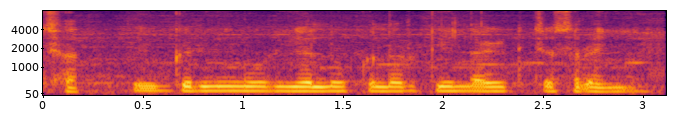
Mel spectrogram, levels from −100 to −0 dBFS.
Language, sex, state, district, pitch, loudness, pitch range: Hindi, male, Haryana, Charkhi Dadri, 150 Hz, -15 LUFS, 150-155 Hz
